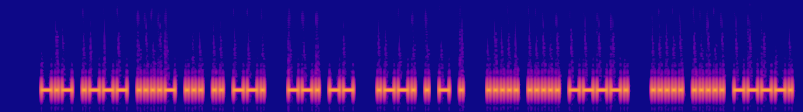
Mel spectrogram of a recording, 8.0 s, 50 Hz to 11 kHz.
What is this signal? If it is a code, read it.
Morse code, heard as a keyed tone, about 36 wpm, 700 Hz. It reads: KJ4SIG GM PETE 559 559
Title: SOTA QSO Practice 35wpm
